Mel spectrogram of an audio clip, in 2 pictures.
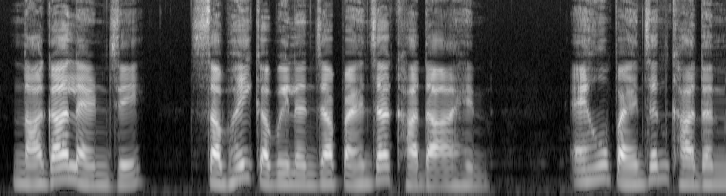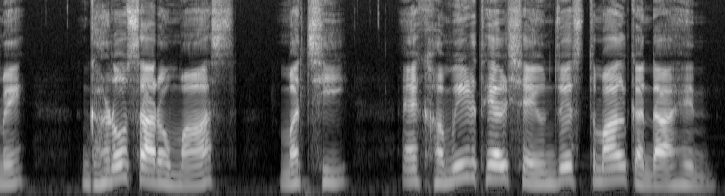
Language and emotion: Sindhi, neutral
